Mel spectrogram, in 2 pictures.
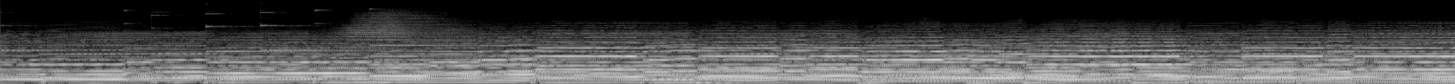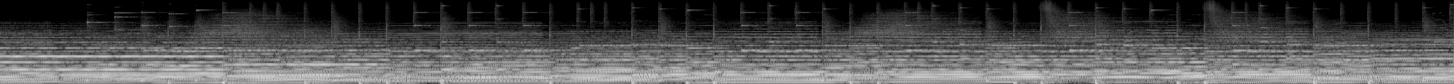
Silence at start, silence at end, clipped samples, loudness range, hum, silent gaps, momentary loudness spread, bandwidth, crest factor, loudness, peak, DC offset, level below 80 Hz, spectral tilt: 0 s; 0 s; under 0.1%; 2 LU; none; none; 4 LU; 18 kHz; 14 dB; -15 LUFS; 0 dBFS; under 0.1%; -34 dBFS; -7 dB/octave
